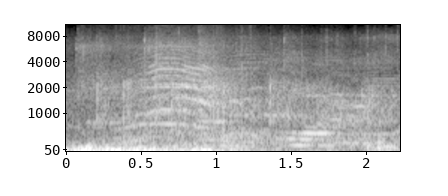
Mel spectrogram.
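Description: Low thuds of running footsteps on padded gym mats during the first second, while a voice calls out in a loud, high shout that rises and falls; after that, people talking.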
